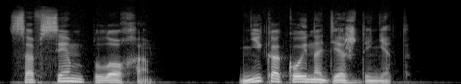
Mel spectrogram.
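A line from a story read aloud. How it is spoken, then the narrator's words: Slow. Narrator (Russian): Он медленно проговорил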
